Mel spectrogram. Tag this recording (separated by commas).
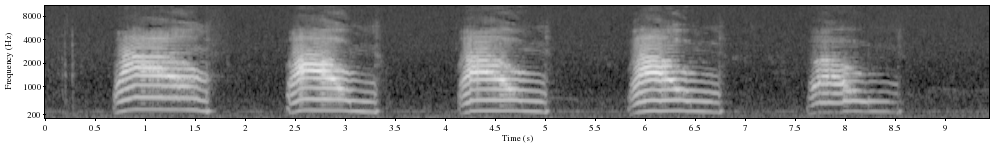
cat meowing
